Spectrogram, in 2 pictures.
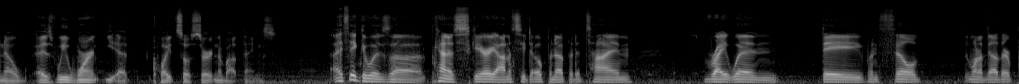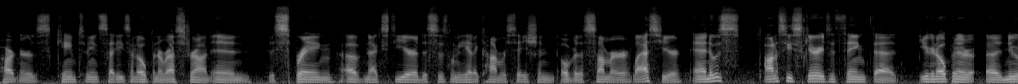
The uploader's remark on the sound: Upscale Italian restaurant Adalina in Chicago's Gold Coast. In an interview recorded at the restaurant.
